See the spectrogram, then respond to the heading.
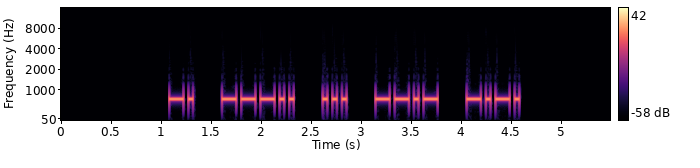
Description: Morse code, heard as a keyed tone, about 25 wpm, spaced as for 18 wpm, 700 Hz. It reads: N8SQC
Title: USA Call Signs - 5 Characters - 2x Character Spacing - 25wpm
